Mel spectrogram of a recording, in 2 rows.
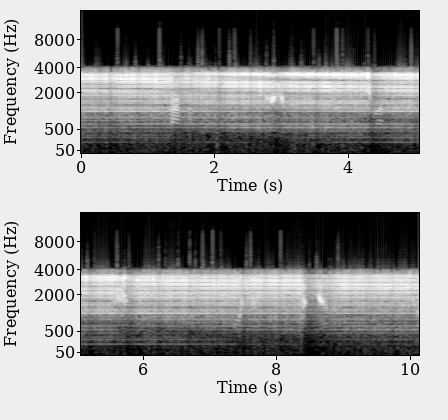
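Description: The steady buzz tone of Russian military shortwave station UVB-76, 'The Buzzer', on 4625 kHz, heard through a shortwave receiver. Short warbling whistles of interference wander over it, and the buzz dips briefly a few times.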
